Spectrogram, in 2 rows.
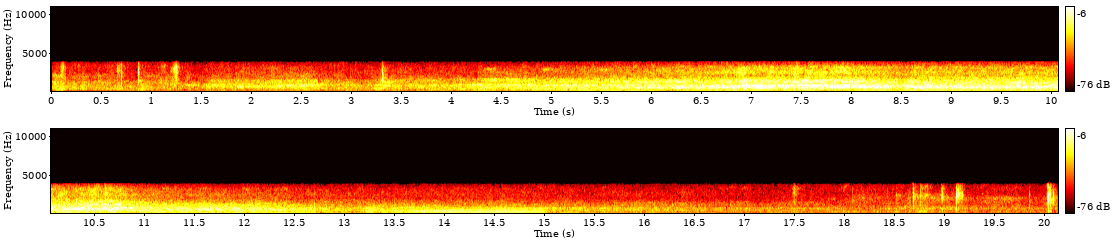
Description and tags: Remote competition. Sound of engine about 1 km far. Recorded by Nokia 6230i.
